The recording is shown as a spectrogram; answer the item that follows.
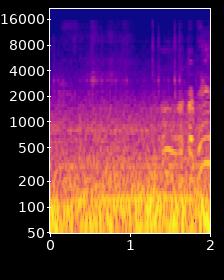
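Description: A steady low rumble fills a pause in speech; a woman's voice starts again near the end.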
